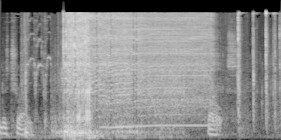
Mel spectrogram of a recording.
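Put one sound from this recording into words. A cordless drill whirs loudly.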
